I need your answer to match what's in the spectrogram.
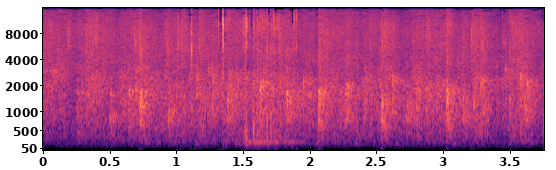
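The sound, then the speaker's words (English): A crowd applauds steadily, dense clapping filling the whole stretch at a loud, even level with brief sharper claps poking through and no one speaking. “Can I just get a round of applause for that?”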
